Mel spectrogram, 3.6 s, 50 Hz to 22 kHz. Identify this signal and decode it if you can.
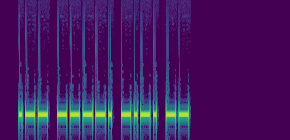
Morse code, heard as a keyed tone, about 27 wpm, 700 Hz. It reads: W9CM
